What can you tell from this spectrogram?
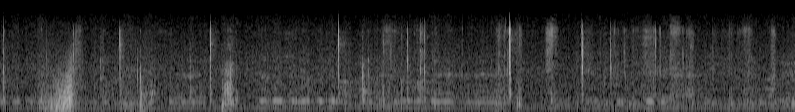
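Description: Aquarium room sound: a steady low hum with scattered small, irregular clicks and ticks, and one low thump about half a second in.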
